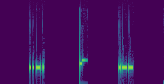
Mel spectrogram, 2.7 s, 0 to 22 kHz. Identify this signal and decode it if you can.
Morse code, heard as a keyed tone, about 44 wpm, 700 Hz. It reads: F W
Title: Single Letter-Number Alt - Rapid-Fire 45wpm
